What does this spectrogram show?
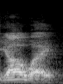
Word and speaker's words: Yahweh: name attached to it which is sometimes mispronounced but all this Parral pronounced like that Yahweh it's not quite pronounced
